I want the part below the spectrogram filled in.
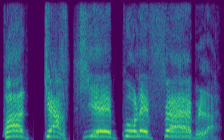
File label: battlecry, fr; Soldier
